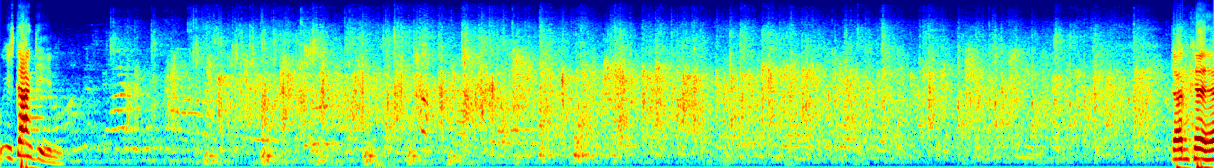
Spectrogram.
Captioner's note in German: Anhaltender Beifall bei der SPD - Beifall bei der LINKEN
